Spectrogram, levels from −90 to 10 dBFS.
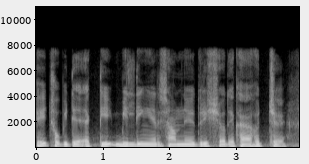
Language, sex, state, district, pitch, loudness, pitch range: Bengali, male, Assam, Kamrup Metropolitan, 120 Hz, -12 LUFS, 115-130 Hz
